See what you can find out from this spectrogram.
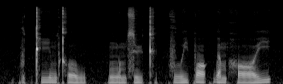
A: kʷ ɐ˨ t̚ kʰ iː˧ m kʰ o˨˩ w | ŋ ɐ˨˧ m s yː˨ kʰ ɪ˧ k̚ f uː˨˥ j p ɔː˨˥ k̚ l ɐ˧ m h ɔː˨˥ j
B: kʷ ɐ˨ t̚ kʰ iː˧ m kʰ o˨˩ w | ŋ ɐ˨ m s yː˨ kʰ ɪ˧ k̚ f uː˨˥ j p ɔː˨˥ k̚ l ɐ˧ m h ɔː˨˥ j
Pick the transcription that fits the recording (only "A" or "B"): B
